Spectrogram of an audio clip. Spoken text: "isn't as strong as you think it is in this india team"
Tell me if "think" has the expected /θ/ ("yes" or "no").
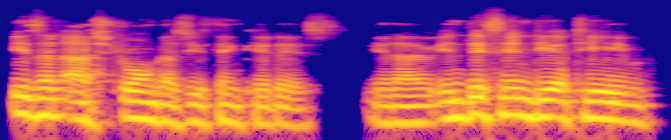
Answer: yes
